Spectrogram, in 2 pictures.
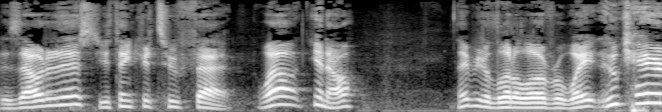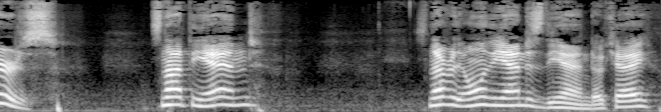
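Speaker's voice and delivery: rally a lazy listener like a cheesy coach; mock motivational speech.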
